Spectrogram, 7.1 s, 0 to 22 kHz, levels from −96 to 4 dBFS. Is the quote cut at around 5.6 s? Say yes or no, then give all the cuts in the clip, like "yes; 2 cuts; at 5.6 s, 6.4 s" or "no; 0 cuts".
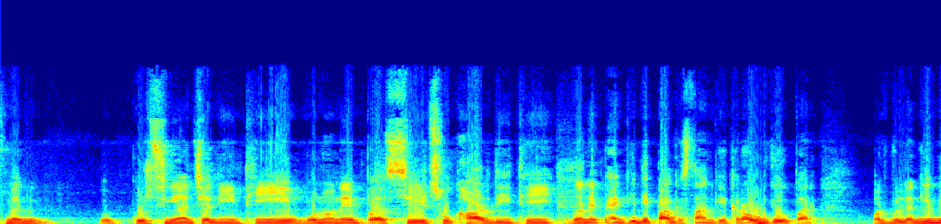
no; 1 cut; at 4.2 s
